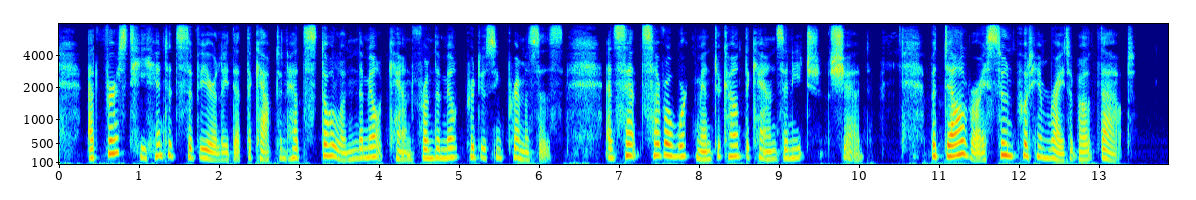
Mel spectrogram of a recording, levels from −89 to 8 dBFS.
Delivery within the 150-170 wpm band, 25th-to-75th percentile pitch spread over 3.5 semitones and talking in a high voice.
Yes: average, 165 wpm; average, 4.1 semitones; high, 195 Hz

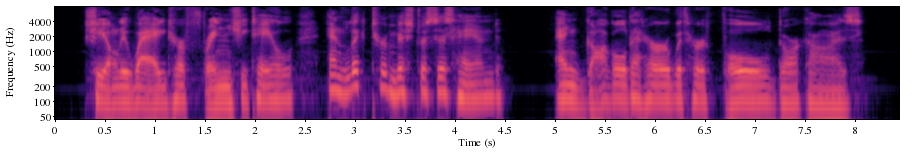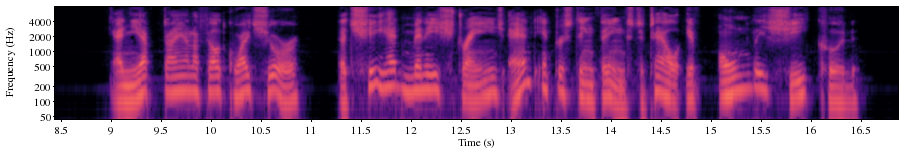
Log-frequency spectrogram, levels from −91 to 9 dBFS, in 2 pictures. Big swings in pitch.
Yes: wide, 7.1 semitones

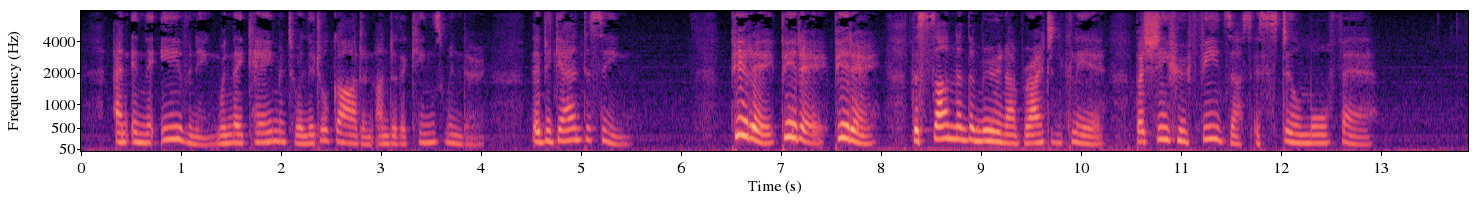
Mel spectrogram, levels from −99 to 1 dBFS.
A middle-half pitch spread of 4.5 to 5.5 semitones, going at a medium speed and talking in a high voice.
Yes: average, 4.9 semitones; average, 175 wpm; high, 195 Hz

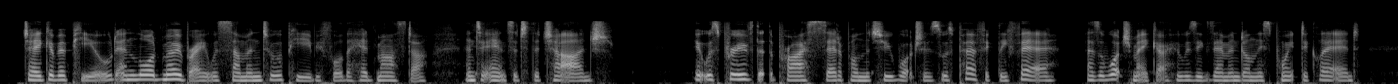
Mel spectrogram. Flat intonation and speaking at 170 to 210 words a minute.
Yes: narrow, 1.9 semitones; average, 185 wpm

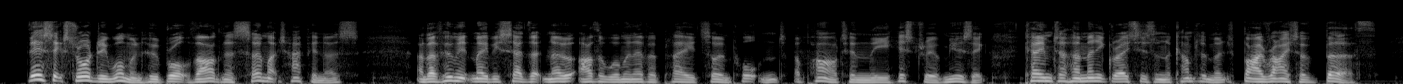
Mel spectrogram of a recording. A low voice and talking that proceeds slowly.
No: low, 125 Hz; average, 180 wpm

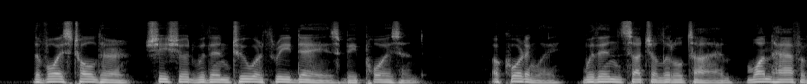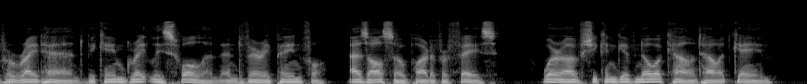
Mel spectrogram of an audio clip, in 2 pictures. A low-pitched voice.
Yes: low, 100 Hz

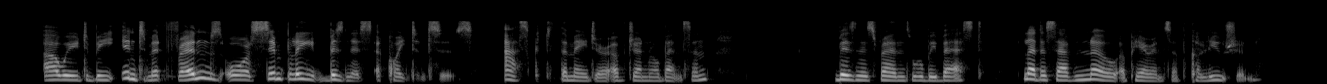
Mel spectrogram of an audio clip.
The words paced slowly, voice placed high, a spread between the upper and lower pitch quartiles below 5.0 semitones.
Yes: slow, 125 wpm; high, 200 Hz; average, 3.2 semitones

